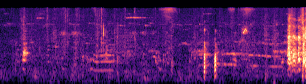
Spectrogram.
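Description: Farmyard chickens cluck in short, scattered bursts at close range, with a louder squawking flurry near the end and a few sharp knocks in between.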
